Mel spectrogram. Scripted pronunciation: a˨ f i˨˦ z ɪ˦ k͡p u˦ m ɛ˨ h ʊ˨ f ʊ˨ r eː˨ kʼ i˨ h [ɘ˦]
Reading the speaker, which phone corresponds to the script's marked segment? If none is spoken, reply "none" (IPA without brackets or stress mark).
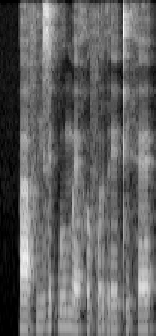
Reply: ɛ˦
